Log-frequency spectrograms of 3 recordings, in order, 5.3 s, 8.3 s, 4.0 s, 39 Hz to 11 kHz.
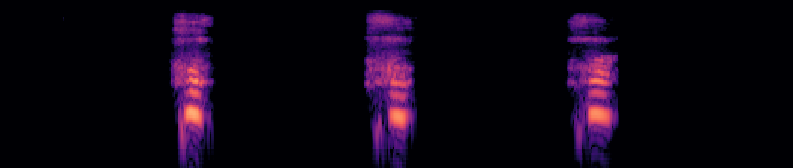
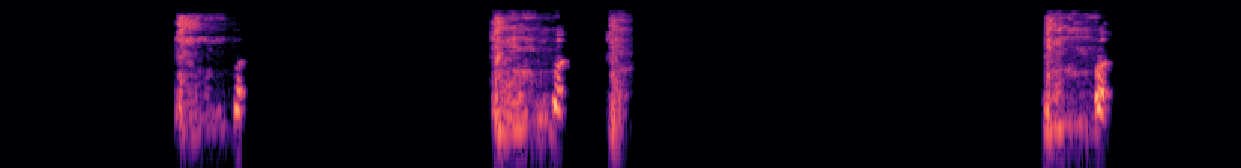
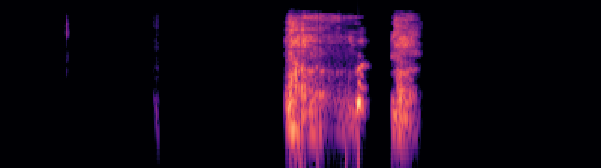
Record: {"exhalation_length": "5.3 s", "exhalation_amplitude": 13649, "exhalation_signal_mean_std_ratio": 0.25, "three_cough_length": "8.3 s", "three_cough_amplitude": 26382, "three_cough_signal_mean_std_ratio": 0.26, "cough_length": "4.0 s", "cough_amplitude": 28481, "cough_signal_mean_std_ratio": 0.26, "survey_phase": "beta (2021-08-13 to 2022-03-07)", "age": "18-44", "gender": "Female", "wearing_mask": "No", "symptom_cough_any": true, "symptom_sore_throat": true, "symptom_fever_high_temperature": true, "symptom_headache": true, "smoker_status": "Never smoked", "respiratory_condition_asthma": false, "respiratory_condition_other": false, "recruitment_source": "Test and Trace", "submission_delay": "1 day", "covid_test_result": "Positive", "covid_test_method": "RT-qPCR", "covid_ct_value": 30.9, "covid_ct_gene": "N gene"}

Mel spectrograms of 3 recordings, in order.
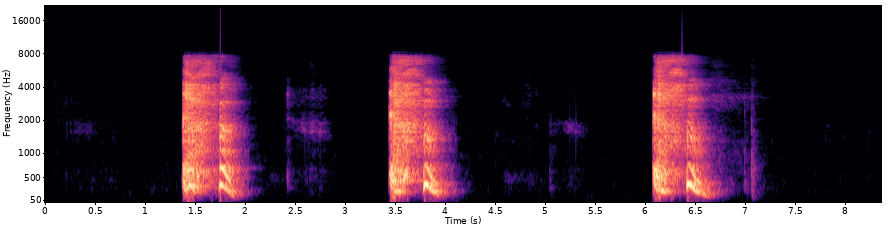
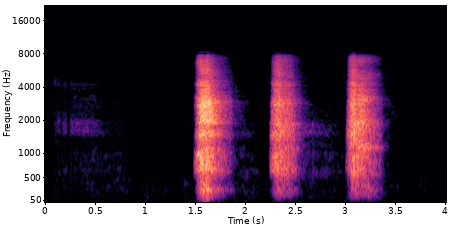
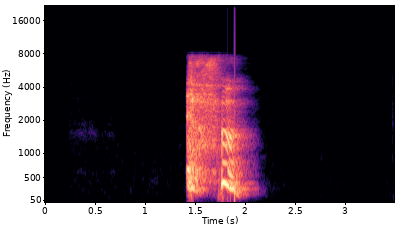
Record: {"three_cough_length": "8.4 s", "three_cough_amplitude": 29096, "three_cough_signal_mean_std_ratio": 0.31, "exhalation_length": "4.0 s", "exhalation_amplitude": 28975, "exhalation_signal_mean_std_ratio": 0.27, "cough_length": "3.5 s", "cough_amplitude": 32768, "cough_signal_mean_std_ratio": 0.28, "survey_phase": "beta (2021-08-13 to 2022-03-07)", "age": "45-64", "gender": "Female", "wearing_mask": "No", "symptom_none": true, "smoker_status": "Never smoked", "respiratory_condition_asthma": false, "respiratory_condition_other": false, "recruitment_source": "REACT", "submission_delay": "1 day", "covid_test_result": "Negative", "covid_test_method": "RT-qPCR"}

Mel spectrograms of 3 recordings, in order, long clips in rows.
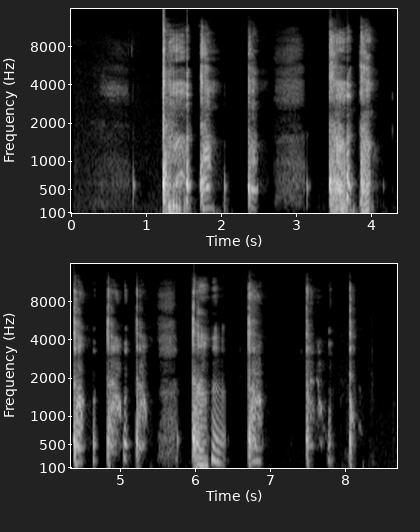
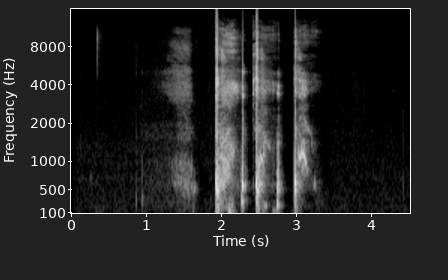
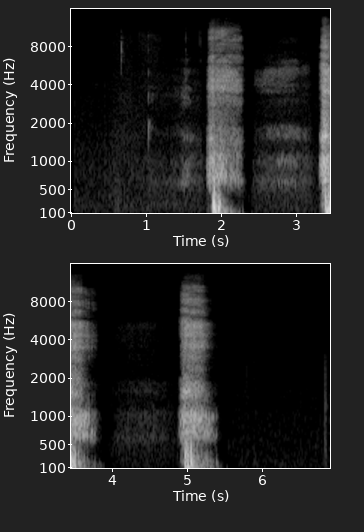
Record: {"three_cough_length": "8.7 s", "three_cough_amplitude": 32768, "three_cough_signal_mean_std_ratio": 0.33, "cough_length": "4.5 s", "cough_amplitude": 32768, "cough_signal_mean_std_ratio": 0.26, "exhalation_length": "6.9 s", "exhalation_amplitude": 32768, "exhalation_signal_mean_std_ratio": 0.25, "survey_phase": "beta (2021-08-13 to 2022-03-07)", "age": "45-64", "gender": "Female", "wearing_mask": "No", "symptom_cough_any": true, "symptom_runny_or_blocked_nose": true, "symptom_fatigue": true, "symptom_headache": true, "symptom_onset": "4 days", "smoker_status": "Never smoked", "respiratory_condition_asthma": false, "respiratory_condition_other": false, "recruitment_source": "Test and Trace", "submission_delay": "1 day", "covid_test_result": "Positive", "covid_test_method": "RT-qPCR", "covid_ct_value": 23.6, "covid_ct_gene": "ORF1ab gene"}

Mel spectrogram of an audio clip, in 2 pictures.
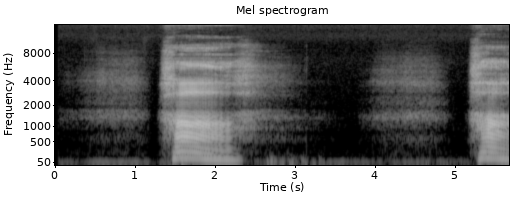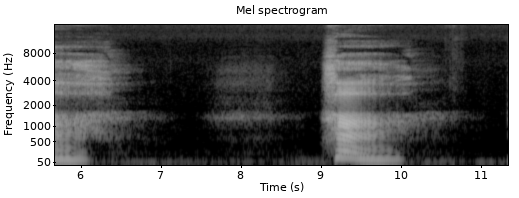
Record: {"exhalation_length": "11.3 s", "exhalation_amplitude": 3991, "exhalation_signal_mean_std_ratio": 0.39, "survey_phase": "beta (2021-08-13 to 2022-03-07)", "age": "18-44", "gender": "Male", "wearing_mask": "No", "symptom_cough_any": true, "symptom_runny_or_blocked_nose": true, "symptom_fatigue": true, "symptom_fever_high_temperature": true, "symptom_headache": true, "symptom_onset": "3 days", "smoker_status": "Never smoked", "respiratory_condition_asthma": false, "respiratory_condition_other": false, "recruitment_source": "Test and Trace", "submission_delay": "1 day", "covid_test_result": "Positive", "covid_test_method": "RT-qPCR", "covid_ct_value": 16.4, "covid_ct_gene": "ORF1ab gene", "covid_ct_mean": 17.1, "covid_viral_load": "2500000 copies/ml", "covid_viral_load_category": "High viral load (>1M copies/ml)"}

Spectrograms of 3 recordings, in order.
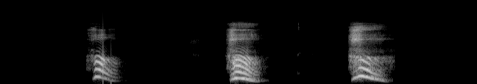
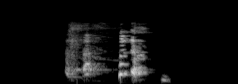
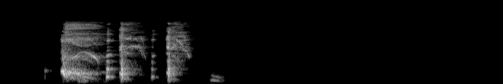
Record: {"exhalation_length": "4.8 s", "exhalation_amplitude": 26252, "exhalation_signal_mean_std_ratio": 0.29, "cough_length": "2.4 s", "cough_amplitude": 27531, "cough_signal_mean_std_ratio": 0.31, "three_cough_length": "5.0 s", "three_cough_amplitude": 25749, "three_cough_signal_mean_std_ratio": 0.28, "survey_phase": "beta (2021-08-13 to 2022-03-07)", "age": "65+", "gender": "Female", "wearing_mask": "No", "symptom_cough_any": true, "symptom_runny_or_blocked_nose": true, "symptom_sore_throat": true, "symptom_fatigue": true, "symptom_other": true, "symptom_onset": "5 days", "smoker_status": "Never smoked", "respiratory_condition_asthma": false, "respiratory_condition_other": false, "recruitment_source": "Test and Trace", "submission_delay": "2 days", "covid_test_result": "Positive", "covid_test_method": "RT-qPCR", "covid_ct_value": 18.2, "covid_ct_gene": "N gene"}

